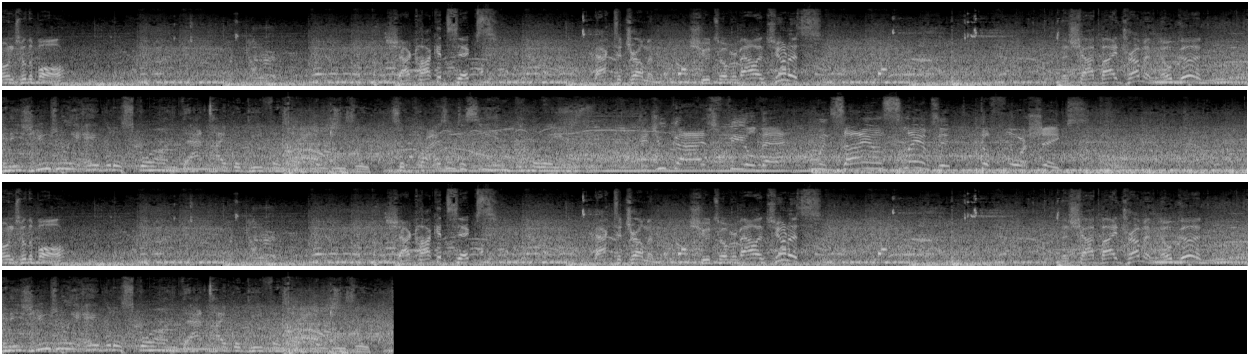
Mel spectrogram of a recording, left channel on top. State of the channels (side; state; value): right; drops out; at 16.4 s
